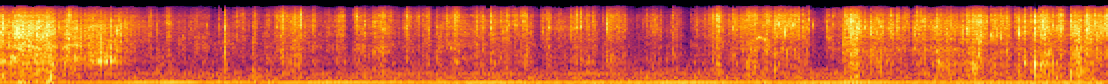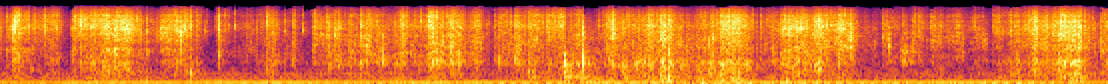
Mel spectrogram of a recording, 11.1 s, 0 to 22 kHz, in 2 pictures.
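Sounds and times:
foil wrapper crinkling: 0:00.0 - 0:11.0
steady low hum: 0:00.0 - 0:11.0.

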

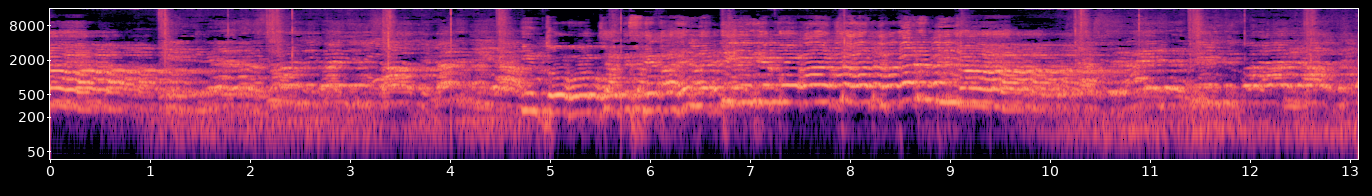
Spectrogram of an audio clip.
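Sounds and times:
men singing together: 0:00.0 - 0:05.0, 0:05.6 - 0:13.0.

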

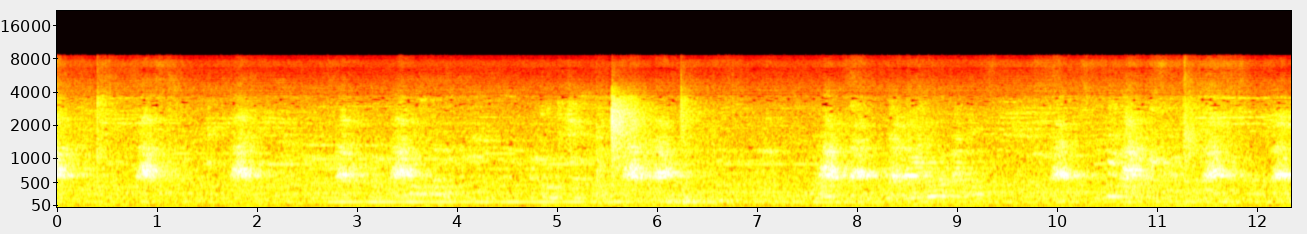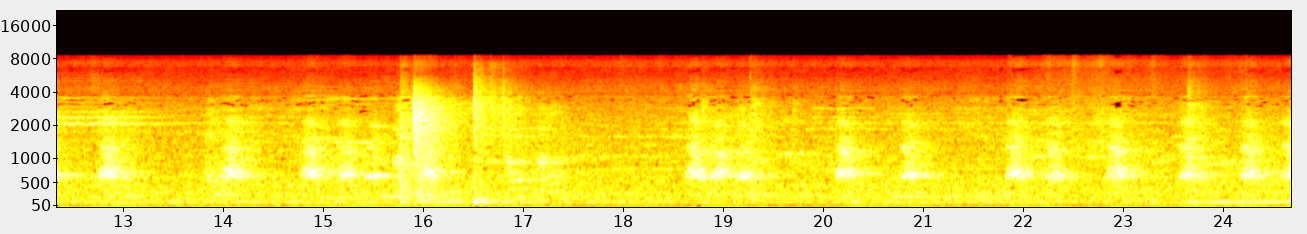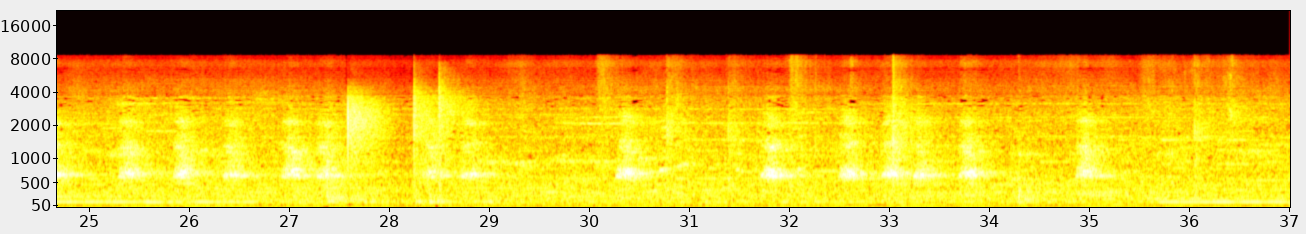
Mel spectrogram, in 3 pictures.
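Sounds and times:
dog barking: 0:00.0 - 0:01.2, 0:01.8 - 0:02.2, 0:02.8 - 0:03.8, 0:05.6 - 0:06.4, 0:07.7 - 0:08.7, 0:10.0 - 0:13.2, 0:14.0 - 0:16.3, 0:18.6 - 0:21.2, 0:21.8 - 0:27.6, 0:28.3 - 0:29.1, 0:30.3 - 0:30.7, 0:31.7 - 0:34.1, 0:34.9 - 0:35.3.

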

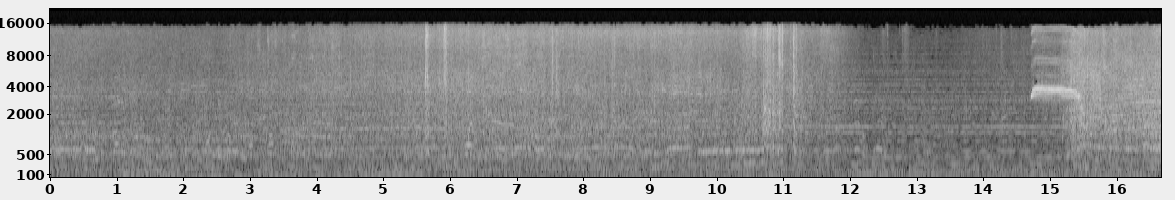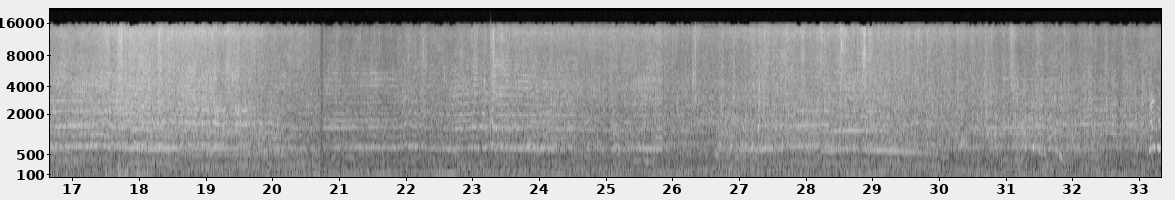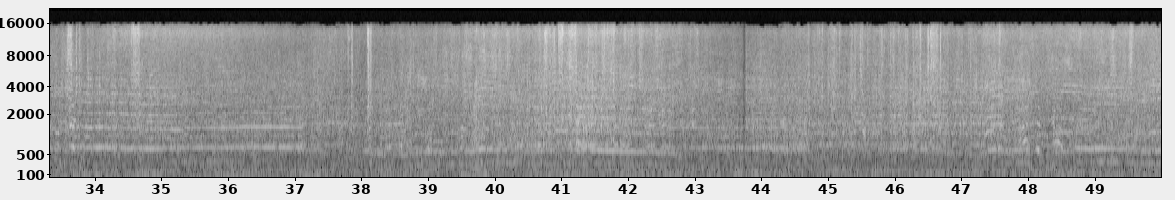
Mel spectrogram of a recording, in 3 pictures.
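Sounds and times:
rc boat motor whine: 0:00.0 - 0:50.0
hull and spray rushing: 0:14.8 - 0:50.0.

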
